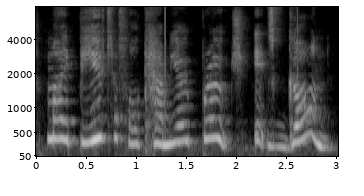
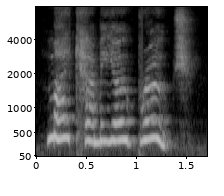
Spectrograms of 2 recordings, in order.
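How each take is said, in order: First: High, loud, near-tearful cry; tearful wail. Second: High, loud, drawn-out shriek of alarm; sudden scream. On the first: Granny lamenting her lost brooch to the family, loud tearful wail. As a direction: wail over the lost brooch, eyes welling. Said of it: "Tears welled in her eyes". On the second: Granny discovering her brooch is gone, screaming. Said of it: "let out a sudden scream". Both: Acted.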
